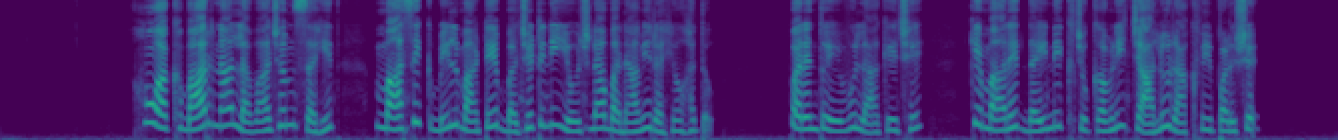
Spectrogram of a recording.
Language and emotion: Gujarati, sad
